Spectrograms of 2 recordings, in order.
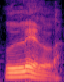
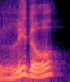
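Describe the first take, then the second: First: The middle sound is dropped entirely. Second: The middle sound is a soft d. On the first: "or lil" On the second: "native speakers would say little"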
